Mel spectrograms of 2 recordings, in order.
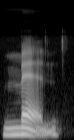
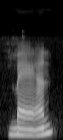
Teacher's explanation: your jaw is higher and your tongue is higher more flat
